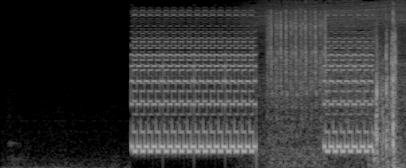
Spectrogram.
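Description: Corded landline telephone ringing with a rapidly warbling electronic ring, in two bursts: a ring of a little over a second, a short pause, then a shorter second ring just before it is answered.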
